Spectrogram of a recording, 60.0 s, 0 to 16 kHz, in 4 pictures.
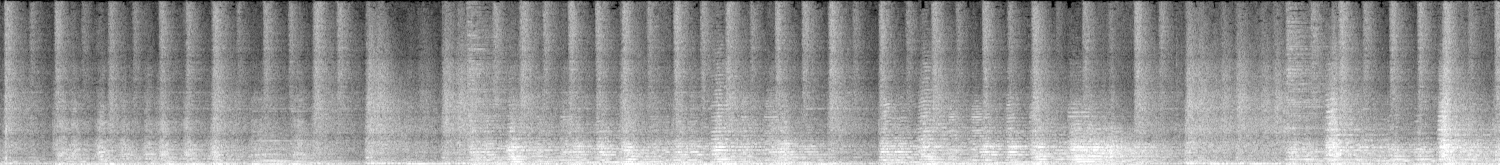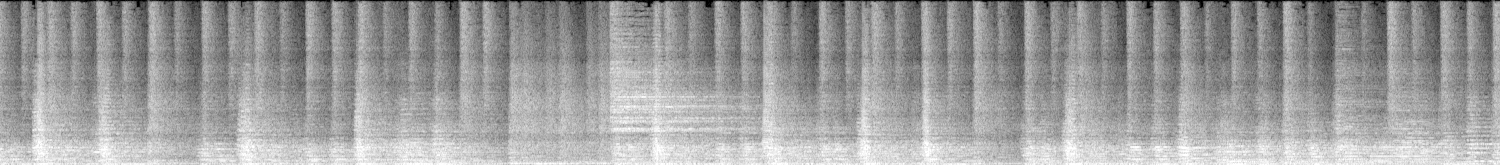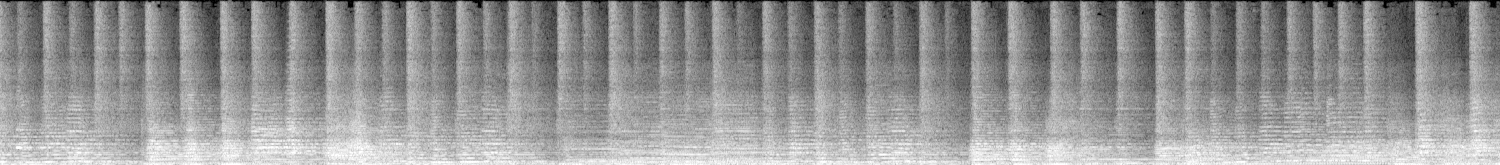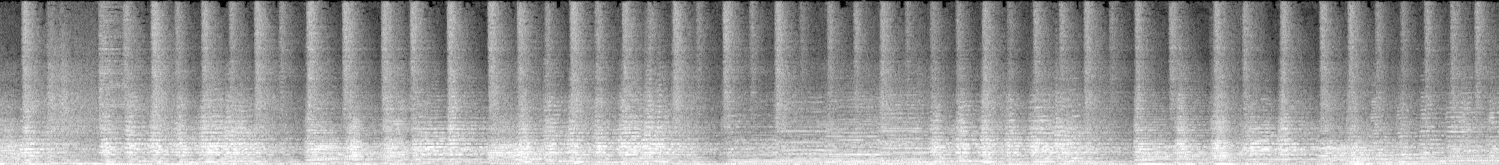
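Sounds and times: jazz big band playing: 0.0s - 59.9s.

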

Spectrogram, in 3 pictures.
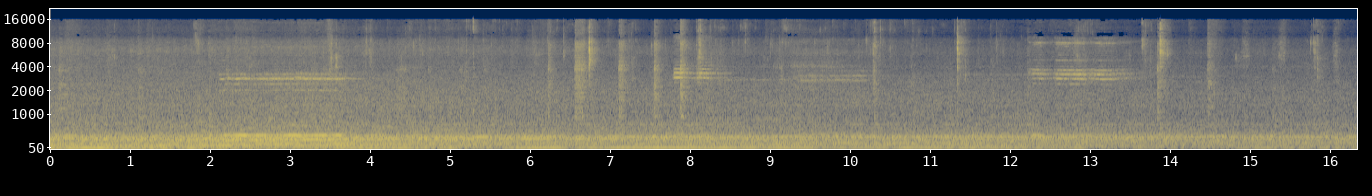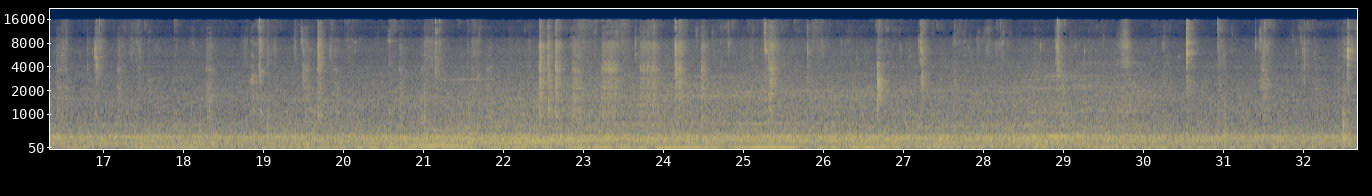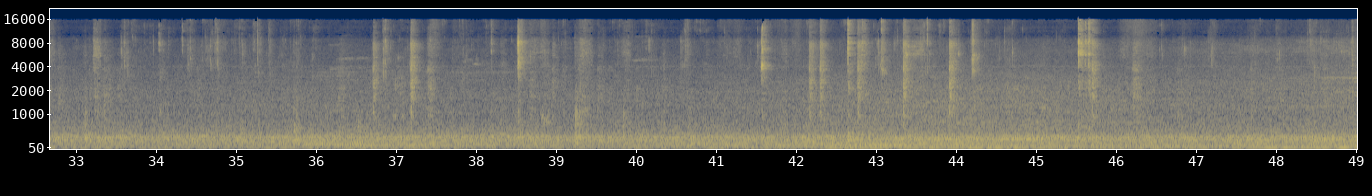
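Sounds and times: low background hum: 0.0s - 49.0s
chewing: 3.2s - 12.0s, 13.6s - 49.0s
fingers squishing food: 23.0s - 49.0s.

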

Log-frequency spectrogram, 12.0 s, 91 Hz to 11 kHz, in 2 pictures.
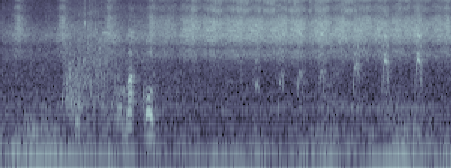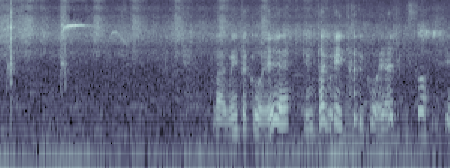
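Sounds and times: steady low hum: 0.0s - 6.8s
bird chirps: 1.2s - 8.0s.

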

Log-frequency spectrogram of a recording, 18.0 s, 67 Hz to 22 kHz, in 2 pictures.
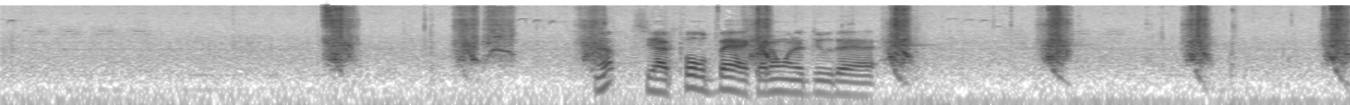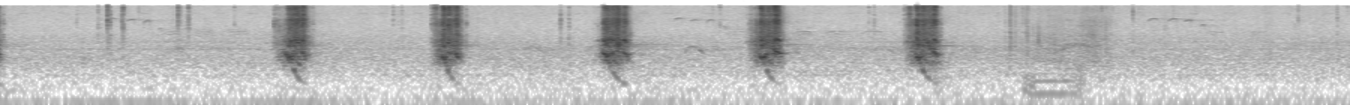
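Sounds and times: file rasping on chainsaw chain: 2.2s - 2.4s, 3.0s - 4.1s, 4.9s - 5.2s, 5.8s - 6.2s, 6.9s - 7.2s, 7.9s - 8.2s, 8.8s - 9.1s, 10.8s - 11.1s, 11.9s - 12.2s, 13.0s - 13.3s, 14.0s - 14.3s, 15.0s - 15.3s.

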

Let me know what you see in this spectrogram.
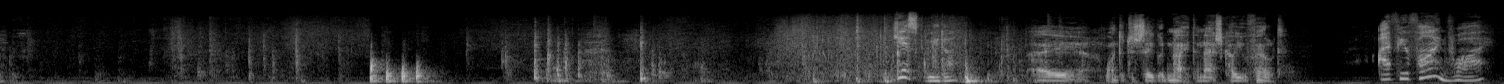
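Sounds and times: knocking on wooden door: 3.7s - 4.4s.

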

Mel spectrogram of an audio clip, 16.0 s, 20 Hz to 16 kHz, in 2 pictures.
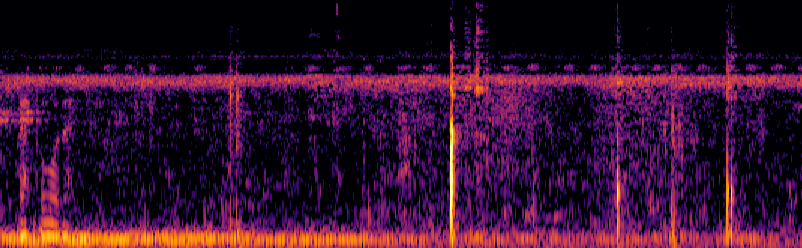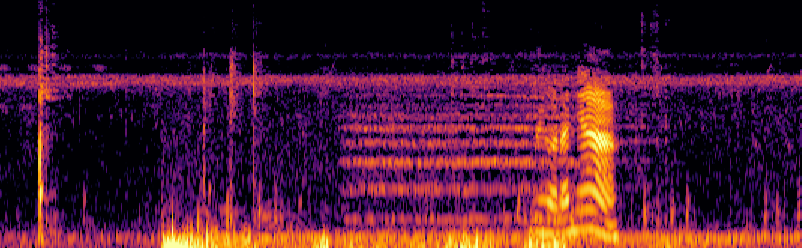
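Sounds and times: high insect drone: 0.0s - 16.0s
low hum: 9.6s - 16.0s.

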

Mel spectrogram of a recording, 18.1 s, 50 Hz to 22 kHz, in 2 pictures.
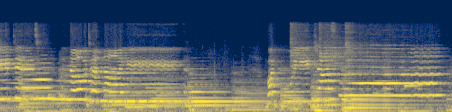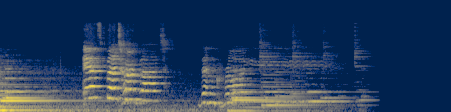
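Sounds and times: woman singing a show tune: 10.7s - 15.4s.

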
